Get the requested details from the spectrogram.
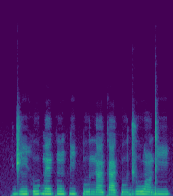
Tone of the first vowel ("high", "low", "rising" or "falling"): low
